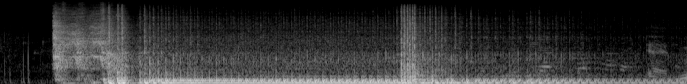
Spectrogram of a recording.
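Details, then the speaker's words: Harley-Davidson Electra Glide after a proper repair of a hole at the bottom of the exhaust pipe: it fires up and settles into a steady, even potato-potato idle with no puffing or ticking; the exhaust sounds sealed and normal. "Man, does that sound nice. No more pa of air going through or exhaust going through that hole at the bottom of the pipe."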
